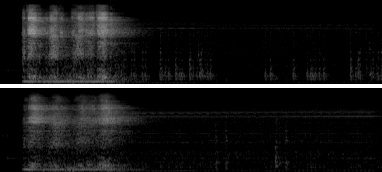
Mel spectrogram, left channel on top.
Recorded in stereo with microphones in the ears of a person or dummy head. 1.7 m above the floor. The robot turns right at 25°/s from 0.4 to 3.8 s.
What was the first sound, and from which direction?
Writing, 45° left (ahead or behind).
